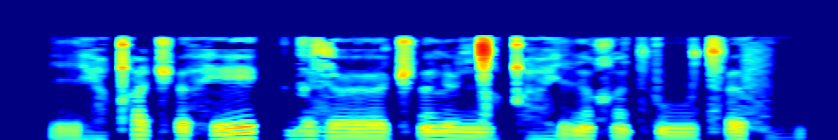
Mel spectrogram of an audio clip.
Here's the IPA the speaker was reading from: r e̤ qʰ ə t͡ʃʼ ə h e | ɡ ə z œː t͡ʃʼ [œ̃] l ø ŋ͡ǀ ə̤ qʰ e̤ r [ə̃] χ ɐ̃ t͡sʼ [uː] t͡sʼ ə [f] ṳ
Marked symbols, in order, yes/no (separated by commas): no, yes, yes, yes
